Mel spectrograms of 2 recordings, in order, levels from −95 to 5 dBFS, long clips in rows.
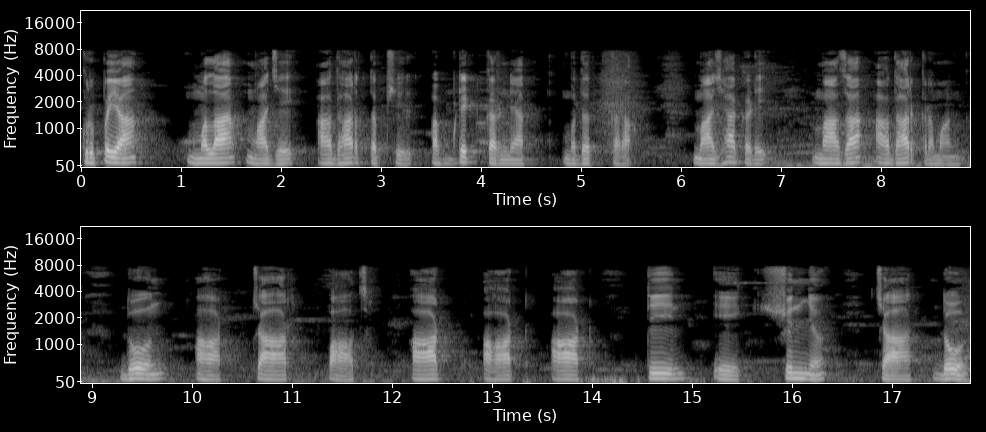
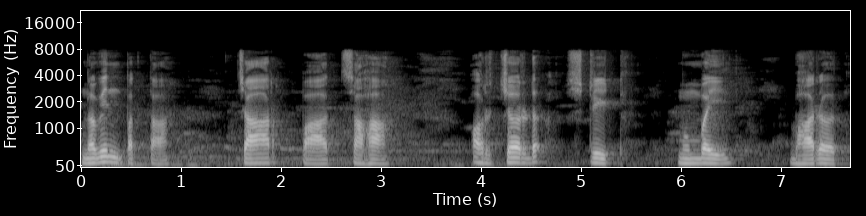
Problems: background sounds at intervals, continuous background conversations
